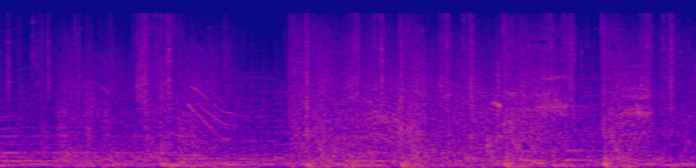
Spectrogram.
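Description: Gunfire in the Western shooter Call of Juarez Gunslinger: a sustained fusillade of shots with mechanical clatter, steady and loud from start to finish.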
